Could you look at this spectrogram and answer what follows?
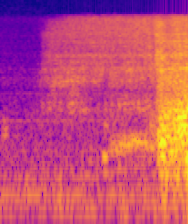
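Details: Soft hiss of airflow building steadily and surging louder near the end: the speaker's own mechanical ventilator delivering a breath while he talks; mechanical ventilator breath cycle.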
